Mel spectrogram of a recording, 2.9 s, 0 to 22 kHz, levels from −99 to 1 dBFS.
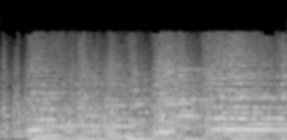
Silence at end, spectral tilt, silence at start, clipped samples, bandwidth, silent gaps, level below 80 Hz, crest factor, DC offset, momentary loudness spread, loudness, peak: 0 s; -6 dB/octave; 0 s; under 0.1%; 9 kHz; none; -30 dBFS; 14 dB; under 0.1%; 6 LU; -20 LUFS; -6 dBFS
